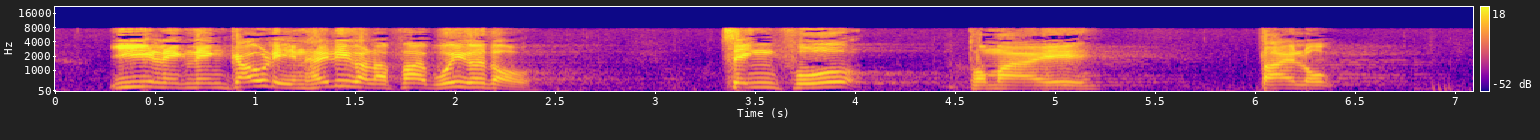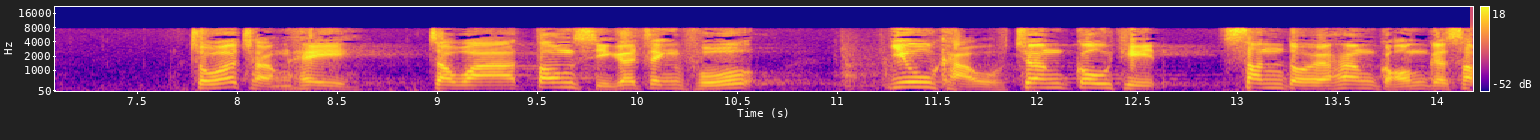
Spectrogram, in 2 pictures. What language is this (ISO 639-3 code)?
yue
